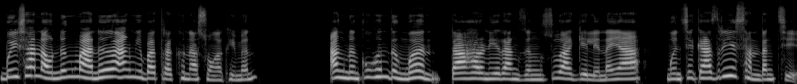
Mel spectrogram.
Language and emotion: Bodo, angry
